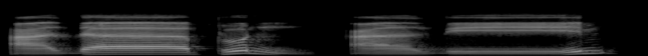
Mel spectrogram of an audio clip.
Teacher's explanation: Domah tanwin bertemu dengan huruf ain bacaan idhar dibaca jelas.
